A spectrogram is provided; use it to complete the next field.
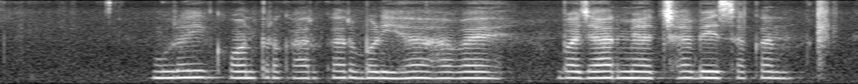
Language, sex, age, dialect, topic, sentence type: Chhattisgarhi, female, 25-30, Northern/Bhandar, agriculture, question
